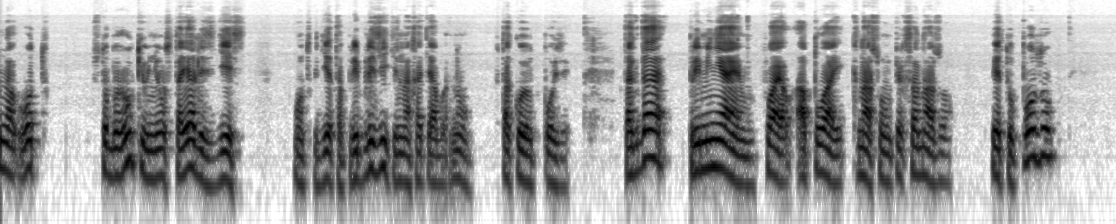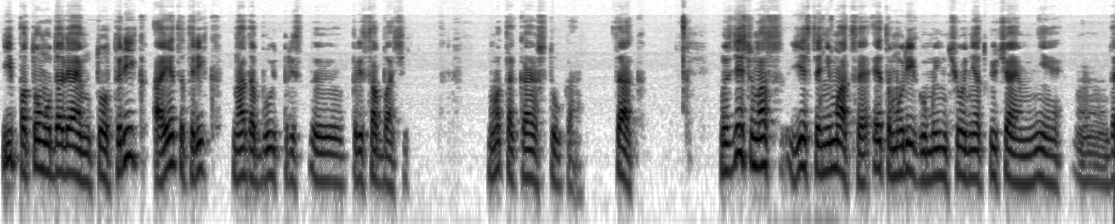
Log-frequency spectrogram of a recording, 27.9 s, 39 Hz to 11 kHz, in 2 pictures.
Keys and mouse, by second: 9.3-12.0 drag, 24.2 click.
